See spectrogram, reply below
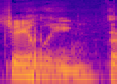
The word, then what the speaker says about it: Jaylene: Yes, Jaylene. – Okay, good. I was going to say Jolene, but that you've probably heard that before.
